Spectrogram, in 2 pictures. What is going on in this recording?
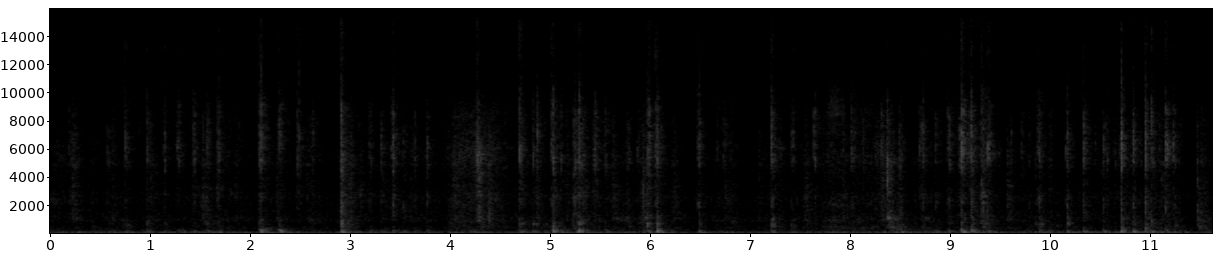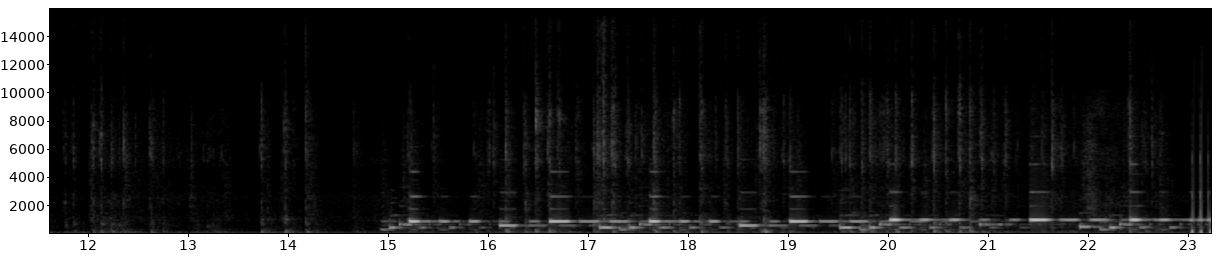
I started typing on the keyboard of MacBooks. During the typing activity a phone notification sound occurred. The phone ringing overlapped with the typing sounds.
